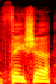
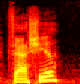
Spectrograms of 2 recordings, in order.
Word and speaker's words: fascia: They'll improve the curb appeal for your house with James Hardy brick, stone, and stucco exteriors, along with soffit, fascia, and rain gutters. Fascia? Did I say that wrong? – Yeah. – Fascia? – Check them out. – Is it fascia? Okay.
